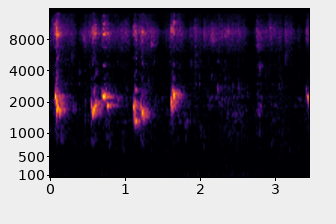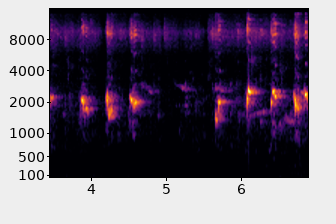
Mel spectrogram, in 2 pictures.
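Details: Trucukan, the yellow-vented bulbul, calling a rival or companion, played to stir a silent bird into song. Bursts of bubbly warbled notes, each burst three to five chirps, with short pauses between.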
